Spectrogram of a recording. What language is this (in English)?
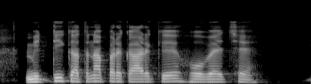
Magahi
